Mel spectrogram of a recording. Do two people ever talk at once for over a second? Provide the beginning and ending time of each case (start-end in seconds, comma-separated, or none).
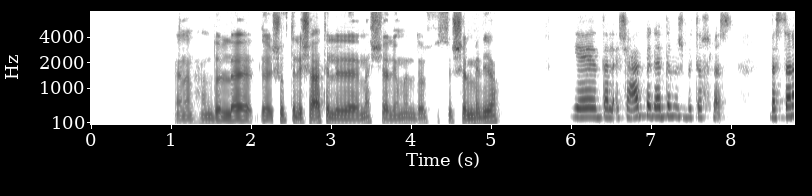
none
